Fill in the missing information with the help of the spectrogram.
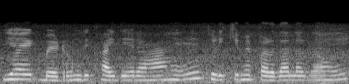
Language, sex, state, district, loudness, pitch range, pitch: Hindi, male, Madhya Pradesh, Dhar, -15 LUFS, 200-220 Hz, 205 Hz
